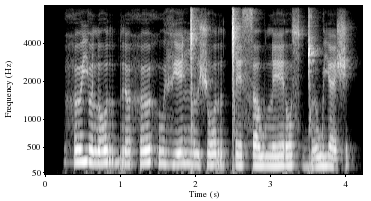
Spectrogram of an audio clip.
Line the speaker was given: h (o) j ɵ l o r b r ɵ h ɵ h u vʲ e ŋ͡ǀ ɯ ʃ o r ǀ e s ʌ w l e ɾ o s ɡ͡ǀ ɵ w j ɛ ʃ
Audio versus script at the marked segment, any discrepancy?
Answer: yes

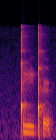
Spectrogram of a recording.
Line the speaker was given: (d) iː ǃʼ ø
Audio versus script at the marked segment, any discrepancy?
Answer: yes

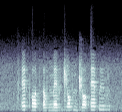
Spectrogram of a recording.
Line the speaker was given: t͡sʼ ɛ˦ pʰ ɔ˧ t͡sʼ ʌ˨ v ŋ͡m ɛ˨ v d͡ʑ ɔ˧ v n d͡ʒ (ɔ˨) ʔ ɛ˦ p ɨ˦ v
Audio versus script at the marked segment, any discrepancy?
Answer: no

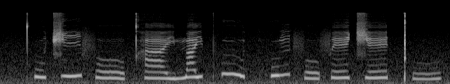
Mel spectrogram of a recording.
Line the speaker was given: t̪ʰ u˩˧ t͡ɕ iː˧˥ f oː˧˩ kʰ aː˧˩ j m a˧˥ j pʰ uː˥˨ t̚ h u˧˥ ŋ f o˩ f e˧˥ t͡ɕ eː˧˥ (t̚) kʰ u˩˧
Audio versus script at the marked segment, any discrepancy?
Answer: no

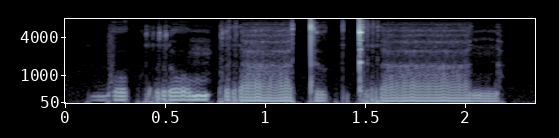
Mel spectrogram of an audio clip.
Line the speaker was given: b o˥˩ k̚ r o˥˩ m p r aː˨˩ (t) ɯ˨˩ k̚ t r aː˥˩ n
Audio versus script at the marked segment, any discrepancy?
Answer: no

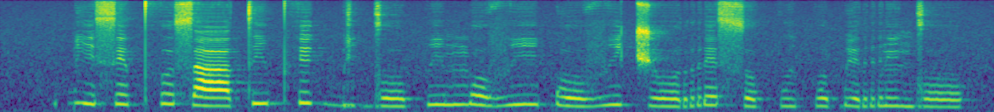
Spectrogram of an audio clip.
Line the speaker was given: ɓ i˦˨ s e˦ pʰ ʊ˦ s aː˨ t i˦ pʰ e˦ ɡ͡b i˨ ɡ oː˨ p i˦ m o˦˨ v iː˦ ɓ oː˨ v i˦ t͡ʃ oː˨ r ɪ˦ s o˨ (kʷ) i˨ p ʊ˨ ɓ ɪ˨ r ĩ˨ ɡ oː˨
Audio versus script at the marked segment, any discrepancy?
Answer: no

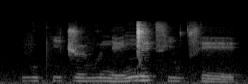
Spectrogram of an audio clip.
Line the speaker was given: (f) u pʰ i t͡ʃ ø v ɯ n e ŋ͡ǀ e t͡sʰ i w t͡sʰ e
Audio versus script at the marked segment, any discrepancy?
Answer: yes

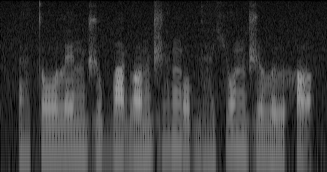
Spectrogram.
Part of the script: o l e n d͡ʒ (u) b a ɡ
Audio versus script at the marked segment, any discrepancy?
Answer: no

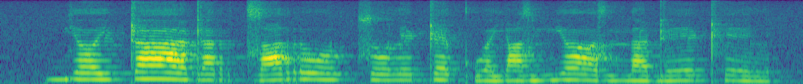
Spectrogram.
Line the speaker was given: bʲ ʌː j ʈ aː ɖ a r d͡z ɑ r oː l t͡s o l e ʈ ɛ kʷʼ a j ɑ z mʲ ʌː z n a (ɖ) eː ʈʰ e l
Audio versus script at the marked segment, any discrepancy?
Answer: no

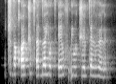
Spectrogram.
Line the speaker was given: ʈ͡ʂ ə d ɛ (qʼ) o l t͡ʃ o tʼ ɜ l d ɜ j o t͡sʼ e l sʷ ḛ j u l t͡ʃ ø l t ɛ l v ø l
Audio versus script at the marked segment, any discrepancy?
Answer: no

